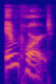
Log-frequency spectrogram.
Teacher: in the middle, we have that glottal T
